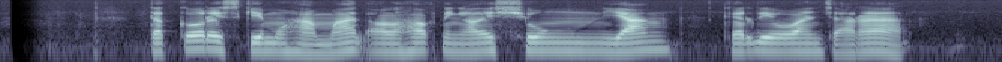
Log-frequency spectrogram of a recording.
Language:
Sundanese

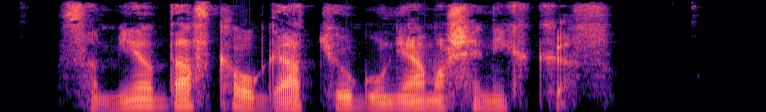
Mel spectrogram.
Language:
Bulgarian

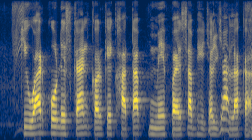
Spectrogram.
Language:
Bhojpuri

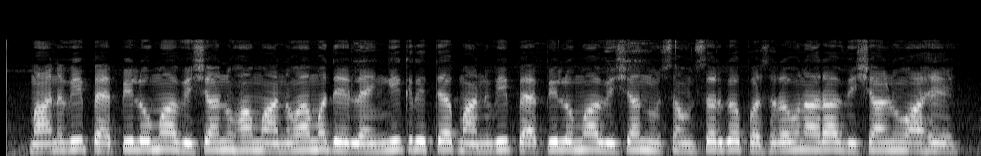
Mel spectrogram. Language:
Marathi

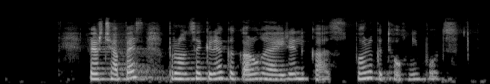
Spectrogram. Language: Armenian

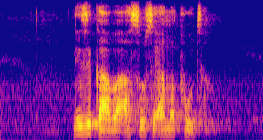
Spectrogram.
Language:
Zulu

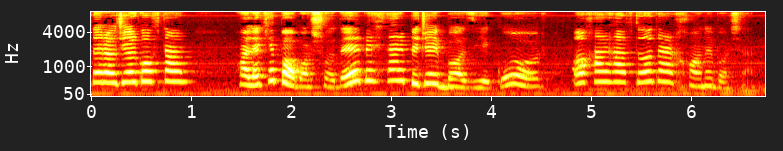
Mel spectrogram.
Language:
Persian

